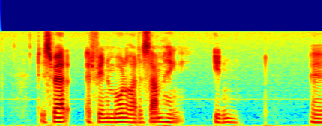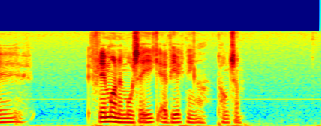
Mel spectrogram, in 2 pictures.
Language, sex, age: Danish, male, 31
